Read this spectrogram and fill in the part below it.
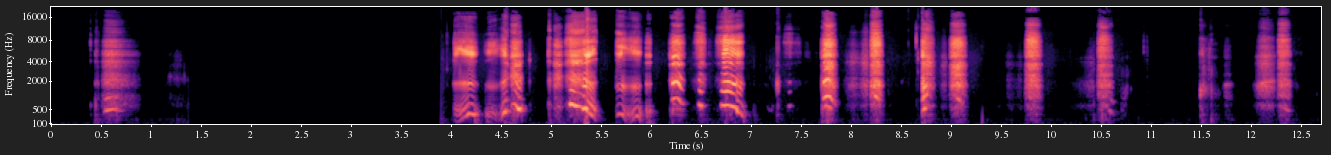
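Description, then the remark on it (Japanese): A woman at an ear-cleaning shop suddenly cries in front of a customer, in a burst of gasping, breathy sobs that quicken into a rapid, uneven rhythm of high, shaky catches of breath, following a brief faint sound and a few seconds of silence. “ごめんなさい。突然泣いてしまって。”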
